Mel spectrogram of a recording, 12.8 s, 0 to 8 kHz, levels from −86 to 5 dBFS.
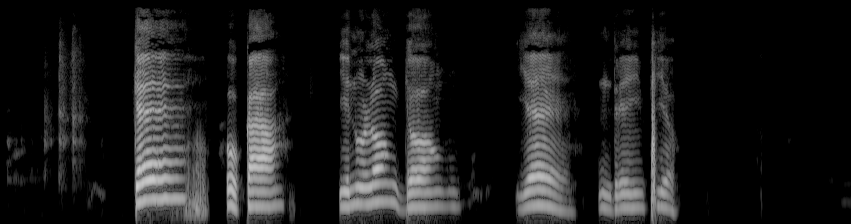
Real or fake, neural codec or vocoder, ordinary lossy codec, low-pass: fake; codec, 16 kHz, 4 kbps, FreqCodec, larger model; MP3, 48 kbps; 7.2 kHz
